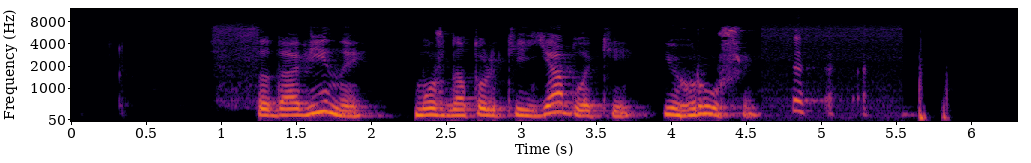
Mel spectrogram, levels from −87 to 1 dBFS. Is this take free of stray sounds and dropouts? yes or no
no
